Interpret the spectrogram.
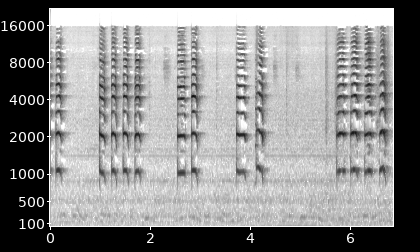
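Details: Cockatoo kept as a pet, mid-meltdown: piercing harmonic screeches fired in rapid runs of two to four, pausing briefly between runs, in a small room.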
